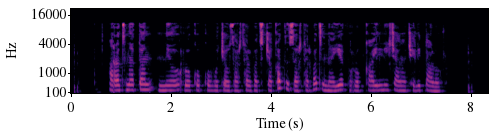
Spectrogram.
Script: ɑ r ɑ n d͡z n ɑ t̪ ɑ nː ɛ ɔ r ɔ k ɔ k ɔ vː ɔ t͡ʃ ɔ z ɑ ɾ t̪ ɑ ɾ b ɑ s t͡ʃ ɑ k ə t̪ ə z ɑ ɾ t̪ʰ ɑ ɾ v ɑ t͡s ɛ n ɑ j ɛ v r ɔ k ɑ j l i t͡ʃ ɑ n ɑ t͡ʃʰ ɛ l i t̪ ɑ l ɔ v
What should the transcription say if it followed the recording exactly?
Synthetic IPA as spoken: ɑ r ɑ n d͡z n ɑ t̪ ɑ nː ɛ ɔ r ɔ k ɔ k ɔ v ɔ t͡ʃ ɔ z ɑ ɾ t̪ʰ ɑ ɾ v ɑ t͡s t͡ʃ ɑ k ɑ t̪ ə z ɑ ɾ t̪ʰ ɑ ɾ v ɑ t͡s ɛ n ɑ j ɛ v r ɔ k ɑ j l i t͡ʃ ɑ n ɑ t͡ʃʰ ɛ l i t̪ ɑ l ɔ v

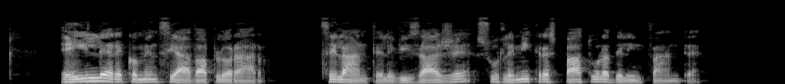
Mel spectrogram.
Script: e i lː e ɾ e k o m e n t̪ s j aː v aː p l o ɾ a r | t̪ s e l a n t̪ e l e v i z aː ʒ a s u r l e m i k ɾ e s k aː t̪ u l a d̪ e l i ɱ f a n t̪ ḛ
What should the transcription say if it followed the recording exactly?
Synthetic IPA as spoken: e i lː e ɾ e k o m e n t̪ s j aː v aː p l o ɾ a r | t̪ s e l a n t̪ e l e v i z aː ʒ e s u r l e m i k ɾ e s p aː t̪ u l a d̪ e l i ɱ f a n t̪ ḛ

